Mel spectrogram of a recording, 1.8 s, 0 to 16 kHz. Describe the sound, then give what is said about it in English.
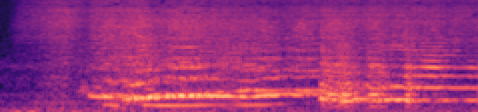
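A voice imitates an elephant's trumpet: a loud, brassy, nasal wail lasting under two seconds that slides in pitch, dips briefly and swells again, with no talking. “Welcome to At Larn Adventure Company, where we just make elephant noises for 2 hours.”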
